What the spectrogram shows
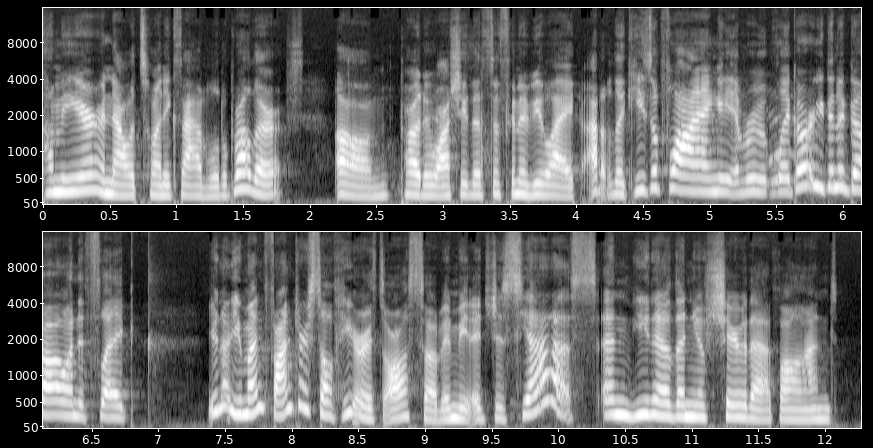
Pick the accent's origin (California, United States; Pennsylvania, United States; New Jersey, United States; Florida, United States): New Jersey, United States; moved away as an adult; I'm from New Jersey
